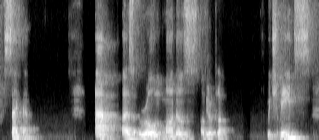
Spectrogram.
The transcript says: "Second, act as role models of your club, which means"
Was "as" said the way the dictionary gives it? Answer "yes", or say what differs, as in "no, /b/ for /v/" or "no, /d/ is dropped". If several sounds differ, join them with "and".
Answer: yes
